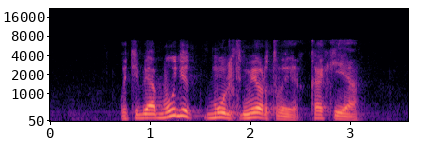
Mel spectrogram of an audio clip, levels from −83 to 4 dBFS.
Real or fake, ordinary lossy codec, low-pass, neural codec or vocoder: real; Opus, 16 kbps; 7.2 kHz; none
